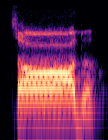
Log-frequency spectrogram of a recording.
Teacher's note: सौद जब पढ़ेंगे आप जबान को पीछे से उठाएंगी, नरम तालू तरफ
